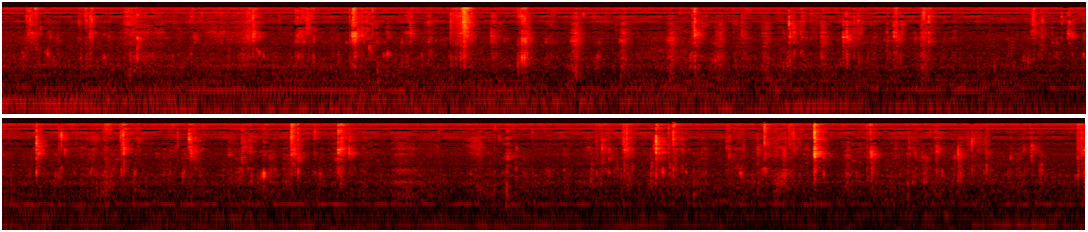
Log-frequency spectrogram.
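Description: Close-up chewing and crunching of food by people eating, with many short sharp crunches and clicks scattered through.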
